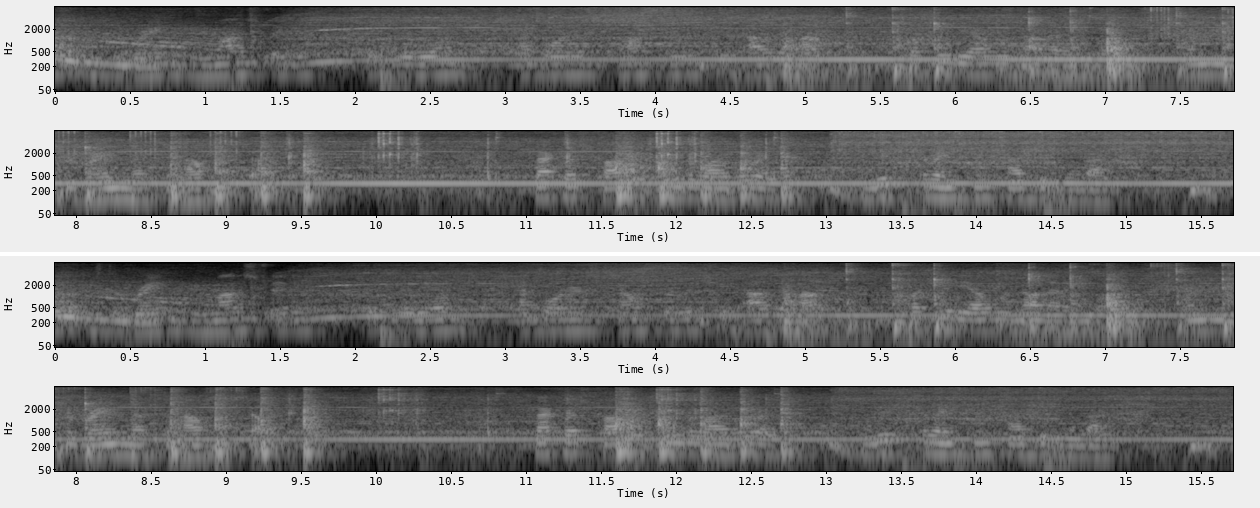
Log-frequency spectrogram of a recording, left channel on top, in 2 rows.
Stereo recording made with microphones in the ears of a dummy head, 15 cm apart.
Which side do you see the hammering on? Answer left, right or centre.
centre.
